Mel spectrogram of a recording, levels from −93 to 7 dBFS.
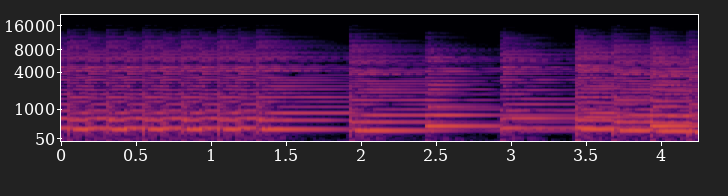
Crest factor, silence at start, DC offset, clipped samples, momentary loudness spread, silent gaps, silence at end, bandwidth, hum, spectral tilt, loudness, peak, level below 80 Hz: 14 dB; 0 s; under 0.1%; under 0.1%; 5 LU; none; 0 s; 16 kHz; none; -2 dB/octave; -36 LUFS; -22 dBFS; -70 dBFS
